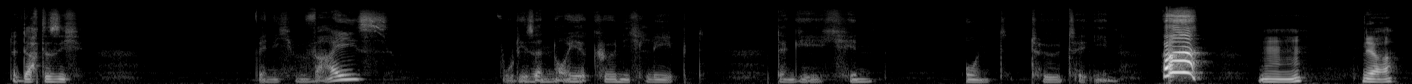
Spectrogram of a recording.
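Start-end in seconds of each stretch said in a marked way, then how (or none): 2.5-11.2 slow, much softer scheming king; a villain whispering a secret plan; sinister quiet. Acted. Narrator voicing Herod's plan. 11.6-12.0 very high, loud puppet shriek; a sudden fright; shocked scream. Acted.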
